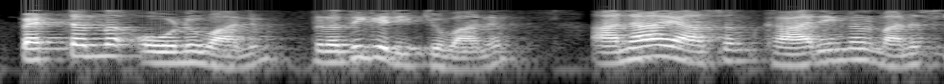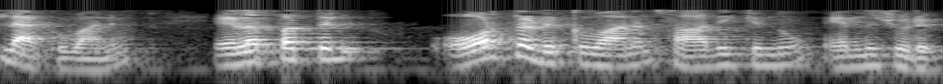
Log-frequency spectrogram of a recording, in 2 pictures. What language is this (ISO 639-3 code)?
mal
